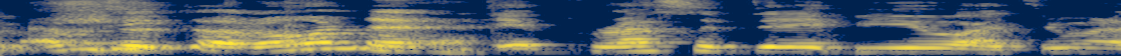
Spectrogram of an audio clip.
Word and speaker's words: Ciccarone: Ciccarone. Confirmed to be the pronunciation.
